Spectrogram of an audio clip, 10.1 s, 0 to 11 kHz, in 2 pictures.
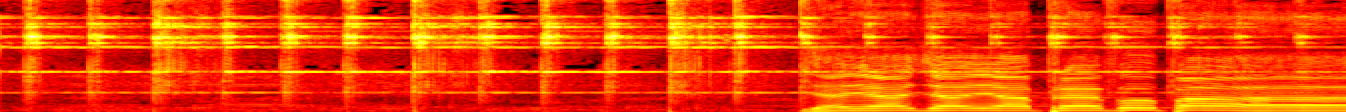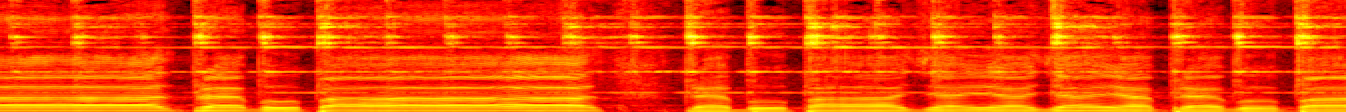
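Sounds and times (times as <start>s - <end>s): chanting: 0.0s - 10.0s
small hand cymbals struck: 0.0s - 10.0s.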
